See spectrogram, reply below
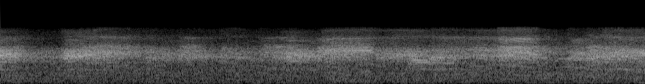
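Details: Rooks at the Ptačí ostrovy nature monument in Chrudim, Pardubice Region, Czech Republic, on 30 May 2011, giving a dense overlapping chorus of harsh, hoarse caws that swell and fade every second or so, with no pause.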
